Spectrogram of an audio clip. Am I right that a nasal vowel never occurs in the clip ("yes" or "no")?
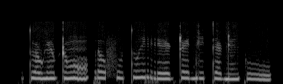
no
